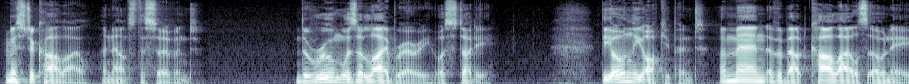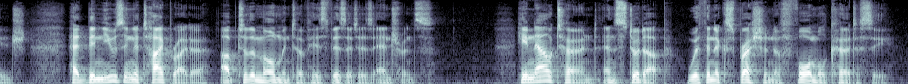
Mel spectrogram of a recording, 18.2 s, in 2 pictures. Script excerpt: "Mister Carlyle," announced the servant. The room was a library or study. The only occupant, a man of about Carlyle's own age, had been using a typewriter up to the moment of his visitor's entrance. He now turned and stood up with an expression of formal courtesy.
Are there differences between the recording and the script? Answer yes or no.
no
